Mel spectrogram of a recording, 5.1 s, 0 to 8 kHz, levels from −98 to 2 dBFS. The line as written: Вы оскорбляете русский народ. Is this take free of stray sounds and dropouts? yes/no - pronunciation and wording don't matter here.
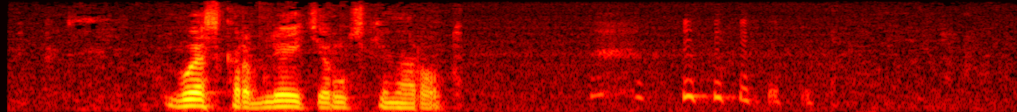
no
